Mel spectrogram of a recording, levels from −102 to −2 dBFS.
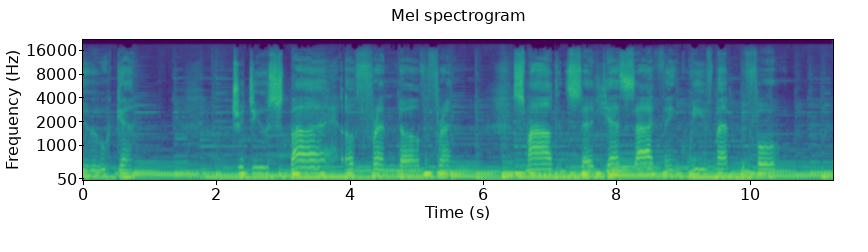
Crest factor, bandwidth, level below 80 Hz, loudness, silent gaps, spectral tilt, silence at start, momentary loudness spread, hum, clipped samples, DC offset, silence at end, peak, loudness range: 16 dB; 18 kHz; -52 dBFS; -22 LUFS; none; -5.5 dB/octave; 0 s; 7 LU; none; under 0.1%; under 0.1%; 0 s; -6 dBFS; 2 LU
